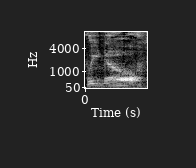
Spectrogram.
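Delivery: low, soft, calm delivery. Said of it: "Frank's gonna turn around".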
